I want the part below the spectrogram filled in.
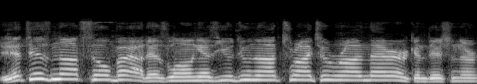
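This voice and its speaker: A man's put-on character voice, high-pitched, at a moderate pace with light background noise. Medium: video game. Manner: stiff, formal, no contractions.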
